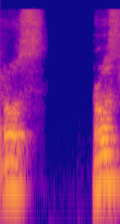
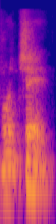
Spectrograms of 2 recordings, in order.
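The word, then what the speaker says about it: ROCE: whenever I see Rocher please don't pronounce this as Ros is my sister Ross is your mother professionally we pronounce this as Rocher whenever I see this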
